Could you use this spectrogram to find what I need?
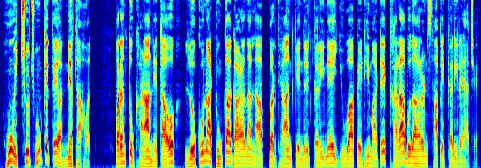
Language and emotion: Gujarati, disgusted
